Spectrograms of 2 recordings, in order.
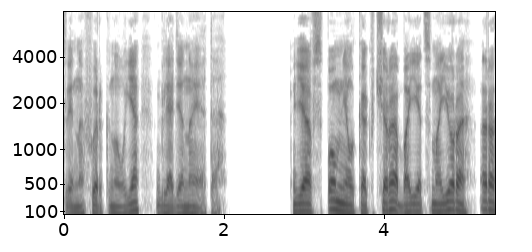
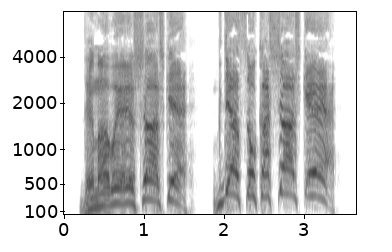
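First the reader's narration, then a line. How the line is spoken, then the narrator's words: Shouting. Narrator (Russian): кричал Стафеев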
